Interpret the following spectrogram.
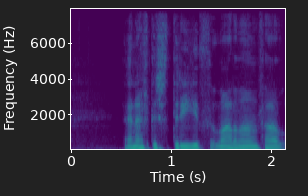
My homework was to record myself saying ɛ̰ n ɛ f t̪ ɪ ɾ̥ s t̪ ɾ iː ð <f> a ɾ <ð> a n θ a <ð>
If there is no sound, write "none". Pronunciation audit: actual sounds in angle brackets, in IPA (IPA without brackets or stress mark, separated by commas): v, ð, ð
